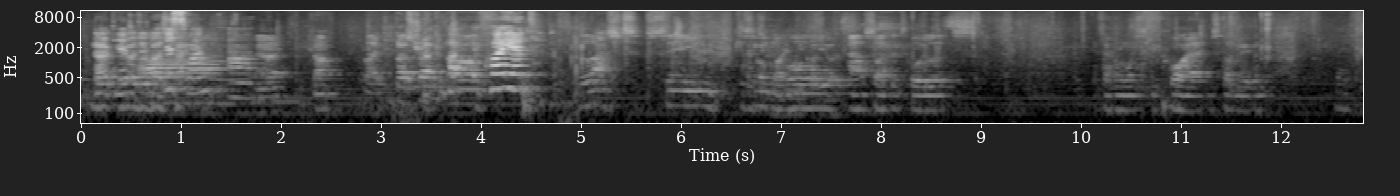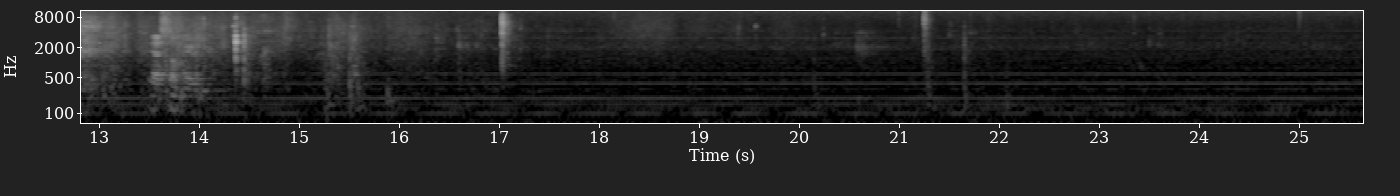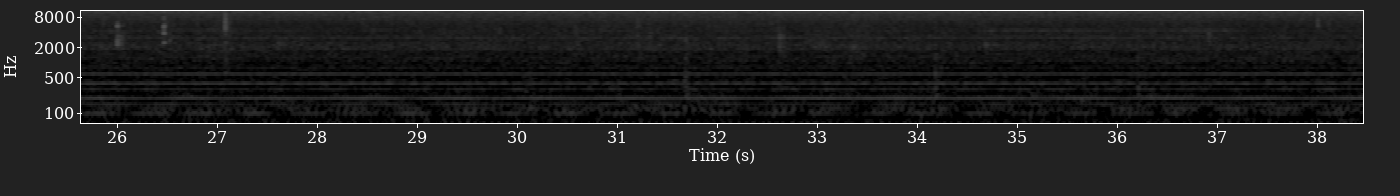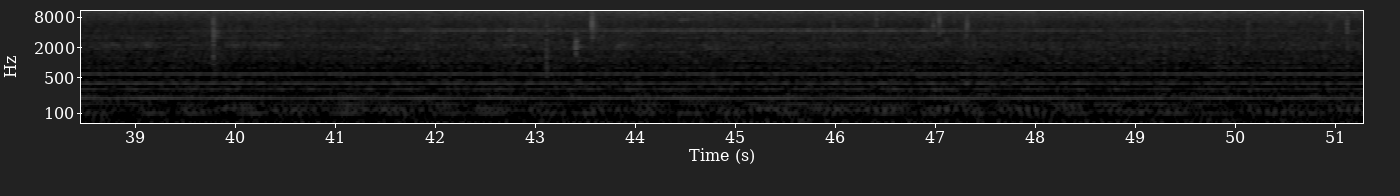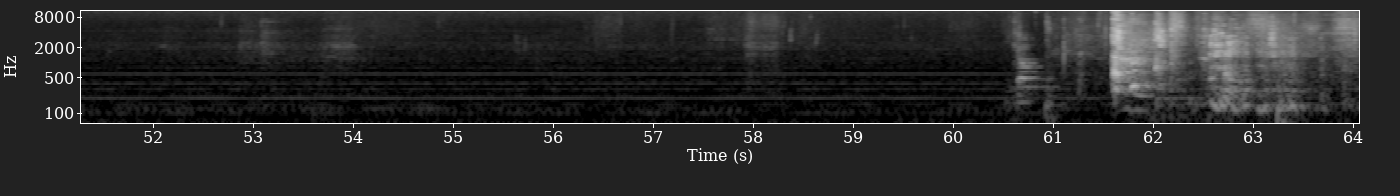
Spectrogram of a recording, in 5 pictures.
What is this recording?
Buzz TrackTCorridor 1
Ok so most of these tracks in this pack have either been recorded whilst I have been on set so the names are reflective of the time and character location of the film it was originally recorded for.
Recorded with a Sennheiser MKH 416T, SQN 4s Series IVe Mixer and Tascam DR-680 PCM Recorder.
Corridor, indoors, room-tone, roomtone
